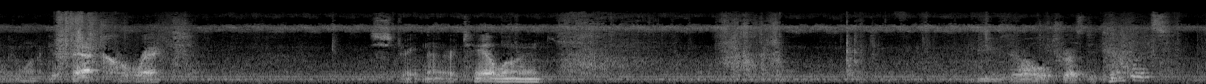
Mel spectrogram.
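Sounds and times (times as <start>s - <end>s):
pencil scraping on foam: 5.6s - 7.9s.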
